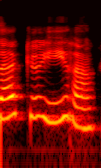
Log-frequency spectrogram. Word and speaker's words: accueillir: Nous sommes heureux de novo o U, de vous accueillir, de vous accueillir. Então, ILL tem esse som de I, esse sonzinho do I um pouquinho mais prolongado. Accueillir à bord de ce vol.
